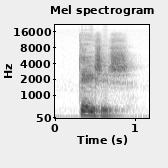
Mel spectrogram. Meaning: dated form of these
- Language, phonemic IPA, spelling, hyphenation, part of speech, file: Dutch, /ˈtezɪs/, thesis, the‧sis, noun, Nl-thesis.ogg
